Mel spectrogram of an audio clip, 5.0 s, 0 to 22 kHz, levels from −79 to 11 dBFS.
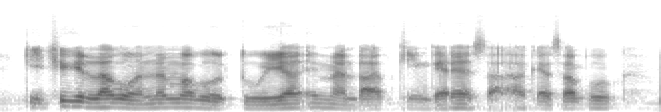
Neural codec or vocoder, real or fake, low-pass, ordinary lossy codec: codec, 32 kHz, 1.9 kbps, SNAC; fake; 14.4 kHz; none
